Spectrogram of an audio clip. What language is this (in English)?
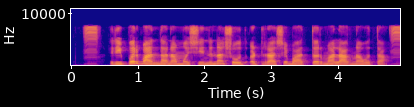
Marathi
